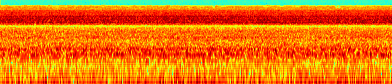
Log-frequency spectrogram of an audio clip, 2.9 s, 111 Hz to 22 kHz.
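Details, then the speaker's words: Variable-speed blower motor tested with VZ-7 on a Trane circuit board, set to cooling 1 (half speed); steady low whoosh of air with a smooth, even motor hum. Normal blower running at half speed. "to cooling the Big C 1 which is half speed again which should be the same numbers 500 rpm and nine hundred CFM"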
